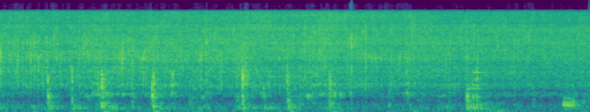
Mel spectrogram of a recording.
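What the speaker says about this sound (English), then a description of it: "while that's stir frying" Beef and vegetables, including onions, stir-fry in a pan on the highest heat for orange beef, giving a loud, steady sizzle broken by frequent rhythmic clicks and scrapes of stirring throughout.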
